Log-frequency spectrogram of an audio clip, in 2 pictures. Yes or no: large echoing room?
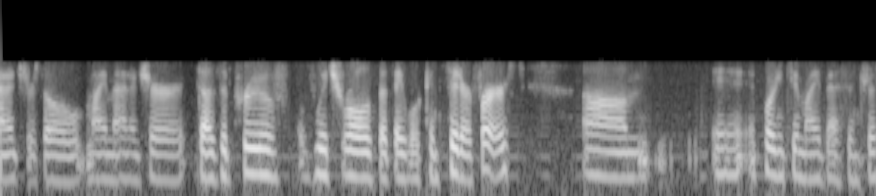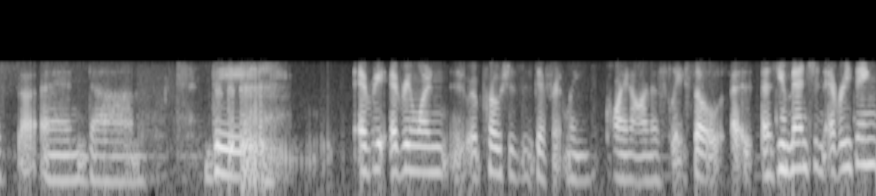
no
